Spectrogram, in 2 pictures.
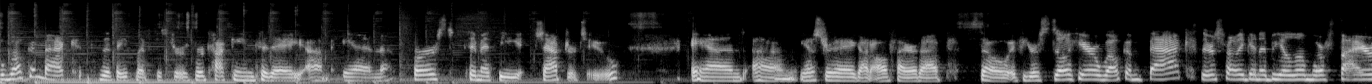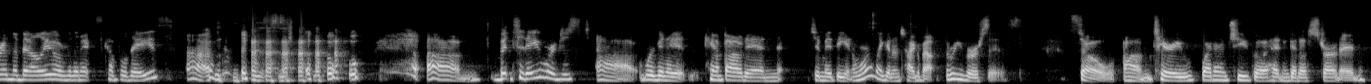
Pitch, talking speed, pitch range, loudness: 205 Hz, 185 wpm, 175-230 Hz, -15 LUFS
